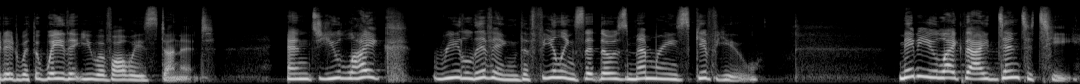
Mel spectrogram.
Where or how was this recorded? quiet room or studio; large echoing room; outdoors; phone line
large echoing room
